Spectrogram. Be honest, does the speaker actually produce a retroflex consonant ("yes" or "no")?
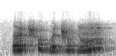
yes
